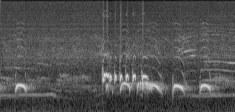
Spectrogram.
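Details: Clear-voiced local zebra dove heard with a spotted dove: isolated rounded coos, then a burst of fast staccato notes tangled with deeper arched coos, followed by two more single coos.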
